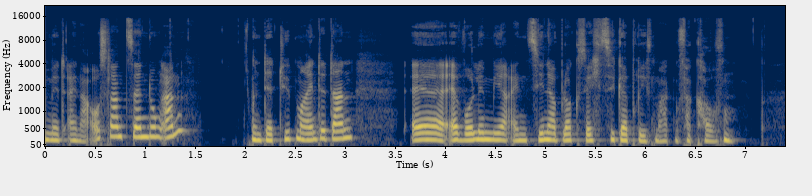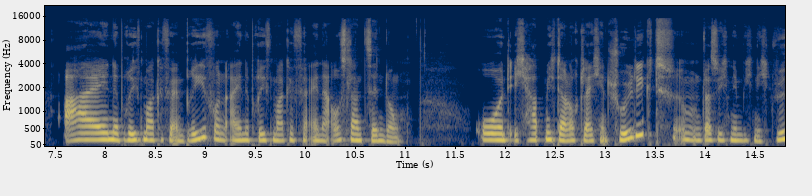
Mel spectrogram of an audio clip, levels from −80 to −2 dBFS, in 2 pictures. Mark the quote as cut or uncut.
cut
